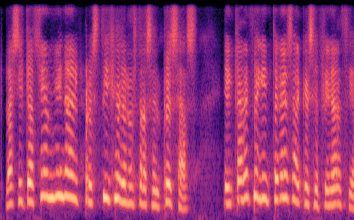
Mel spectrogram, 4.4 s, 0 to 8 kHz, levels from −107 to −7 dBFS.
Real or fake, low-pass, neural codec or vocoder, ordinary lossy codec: fake; 7.2 kHz; codec, 16 kHz, 1 kbps, FreqCodec, smaller model; none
